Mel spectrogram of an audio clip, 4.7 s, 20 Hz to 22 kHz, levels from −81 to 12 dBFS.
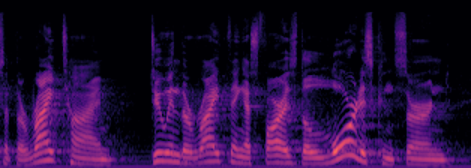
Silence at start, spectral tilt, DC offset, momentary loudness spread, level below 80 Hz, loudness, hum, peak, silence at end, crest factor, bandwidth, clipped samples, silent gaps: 0 s; -4 dB/octave; under 0.1%; 8 LU; -60 dBFS; -31 LUFS; none; -12 dBFS; 0.15 s; 20 dB; 16 kHz; under 0.1%; none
